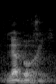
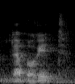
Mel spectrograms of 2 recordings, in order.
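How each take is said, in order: First: The name ends without a T sound. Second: The name ends with a T sound.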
